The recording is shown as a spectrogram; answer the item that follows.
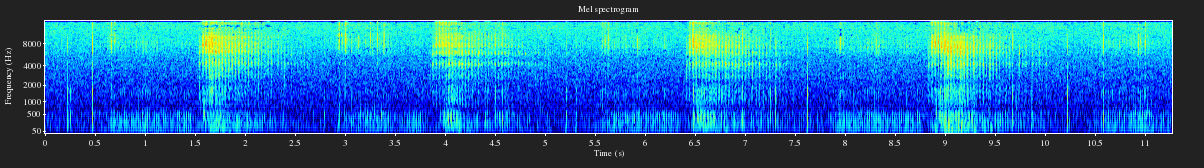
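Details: Soft, fairly quiet cat purr with a regular breathing rhythm, each breath about two to two and a half seconds apart bringing a hissing swell over the low, steady rumble; occasional faint clicks.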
